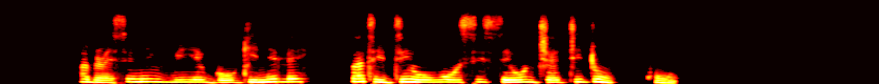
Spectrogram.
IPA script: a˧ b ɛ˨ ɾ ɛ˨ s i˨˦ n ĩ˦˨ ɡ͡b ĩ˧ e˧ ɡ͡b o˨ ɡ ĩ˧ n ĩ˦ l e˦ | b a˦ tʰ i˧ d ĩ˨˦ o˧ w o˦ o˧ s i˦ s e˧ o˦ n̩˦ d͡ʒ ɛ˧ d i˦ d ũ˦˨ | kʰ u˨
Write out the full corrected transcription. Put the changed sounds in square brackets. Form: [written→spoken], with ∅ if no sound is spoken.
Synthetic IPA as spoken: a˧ b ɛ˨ ɾ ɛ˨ s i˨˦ n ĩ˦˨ ɡ͡b ĩ˧ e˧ ɡ͡b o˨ ɡ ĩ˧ n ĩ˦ l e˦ | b a˦ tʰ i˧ d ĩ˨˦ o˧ w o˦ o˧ s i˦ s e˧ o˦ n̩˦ d͡ʒ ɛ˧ d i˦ d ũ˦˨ | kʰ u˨

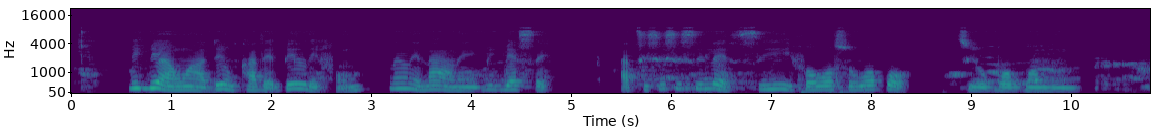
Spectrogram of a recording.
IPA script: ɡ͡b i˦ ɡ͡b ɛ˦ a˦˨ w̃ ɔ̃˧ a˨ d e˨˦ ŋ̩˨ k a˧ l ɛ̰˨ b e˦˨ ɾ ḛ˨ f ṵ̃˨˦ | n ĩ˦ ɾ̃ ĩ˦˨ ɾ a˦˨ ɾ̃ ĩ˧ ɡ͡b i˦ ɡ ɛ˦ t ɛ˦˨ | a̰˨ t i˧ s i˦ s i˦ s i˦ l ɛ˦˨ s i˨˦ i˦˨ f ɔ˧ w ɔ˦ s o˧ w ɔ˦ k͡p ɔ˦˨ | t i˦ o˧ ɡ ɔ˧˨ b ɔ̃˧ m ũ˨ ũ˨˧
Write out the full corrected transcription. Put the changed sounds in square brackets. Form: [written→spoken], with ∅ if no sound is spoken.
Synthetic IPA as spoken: ɡ͡b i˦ ɡ͡b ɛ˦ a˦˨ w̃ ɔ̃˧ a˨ d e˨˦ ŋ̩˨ k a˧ l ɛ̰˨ b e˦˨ ɾ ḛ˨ f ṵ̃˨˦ | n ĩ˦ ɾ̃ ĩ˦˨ [ɾ→l] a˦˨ ɾ̃ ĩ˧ ɡ͡b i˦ [ɡ→ɡ͡b] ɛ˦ [t→s] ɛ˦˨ | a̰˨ t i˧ s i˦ s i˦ s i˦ l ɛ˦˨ s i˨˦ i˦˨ f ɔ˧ w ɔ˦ s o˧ w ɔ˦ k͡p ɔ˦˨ | t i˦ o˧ [ɡ→ɡ͡b] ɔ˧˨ [b→ɡ͡b] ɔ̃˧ m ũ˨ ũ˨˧

